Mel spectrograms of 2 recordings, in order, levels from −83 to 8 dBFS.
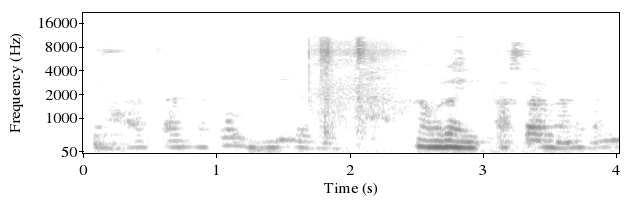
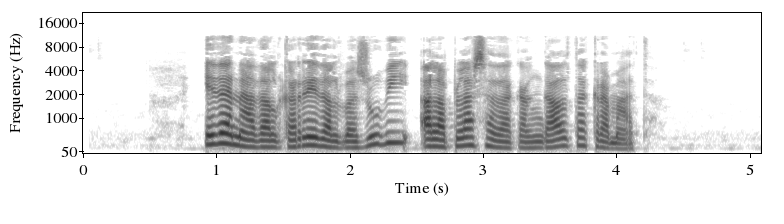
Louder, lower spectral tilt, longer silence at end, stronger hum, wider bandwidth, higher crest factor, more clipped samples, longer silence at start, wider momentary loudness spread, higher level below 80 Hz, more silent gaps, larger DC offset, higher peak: second, -45 LUFS vs -19 LUFS; about the same, -5 dB/octave vs -4 dB/octave; second, 0 s vs 0.95 s; neither; about the same, 11.5 kHz vs 11.5 kHz; about the same, 20 dB vs 18 dB; neither; second, 0.1 s vs 0.9 s; first, 21 LU vs 8 LU; second, -78 dBFS vs -66 dBFS; neither; neither; second, -28 dBFS vs -2 dBFS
